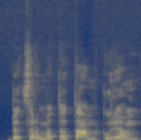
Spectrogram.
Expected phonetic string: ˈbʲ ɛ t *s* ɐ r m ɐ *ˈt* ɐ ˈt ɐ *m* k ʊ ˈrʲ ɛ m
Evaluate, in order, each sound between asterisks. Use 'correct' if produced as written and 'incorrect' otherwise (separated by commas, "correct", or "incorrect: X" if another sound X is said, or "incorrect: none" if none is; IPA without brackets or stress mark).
correct, correct, correct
